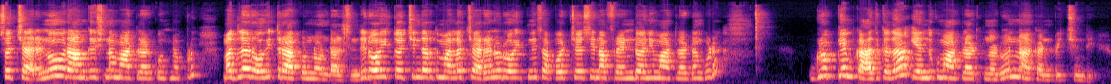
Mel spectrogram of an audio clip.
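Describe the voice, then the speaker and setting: Woman, chatty show reviewer, rapid delivery, animated retelling. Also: high voice. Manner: animated retelling, quoting contestants' lines. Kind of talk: casual episode review.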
